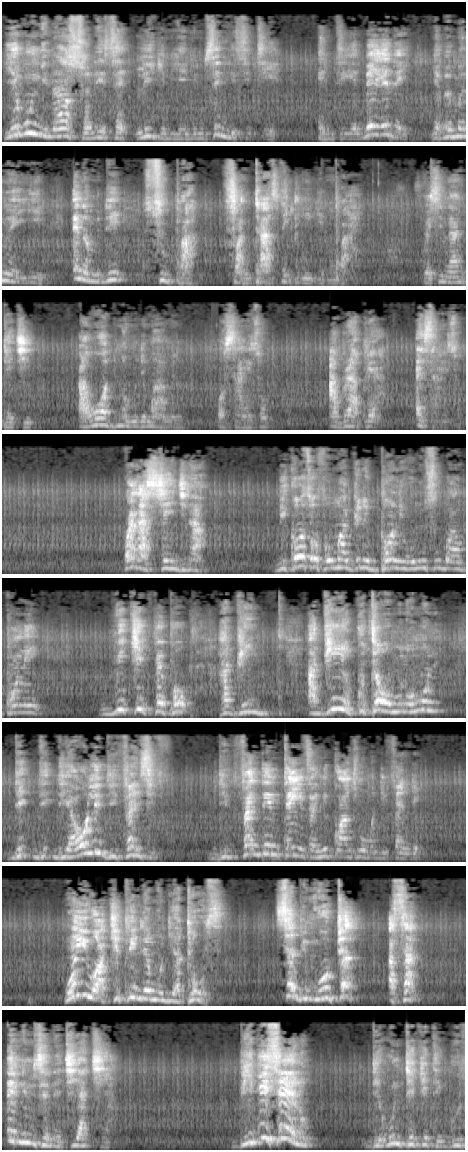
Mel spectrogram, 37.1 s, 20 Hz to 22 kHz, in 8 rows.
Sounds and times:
Speech: 0:00.0 - 0:14.0, 0:15.1 - 0:16.0, 0:16.6 - 0:27.4, 0:28.4 - 0:33.7, 0:34.8 - 0:37.1.

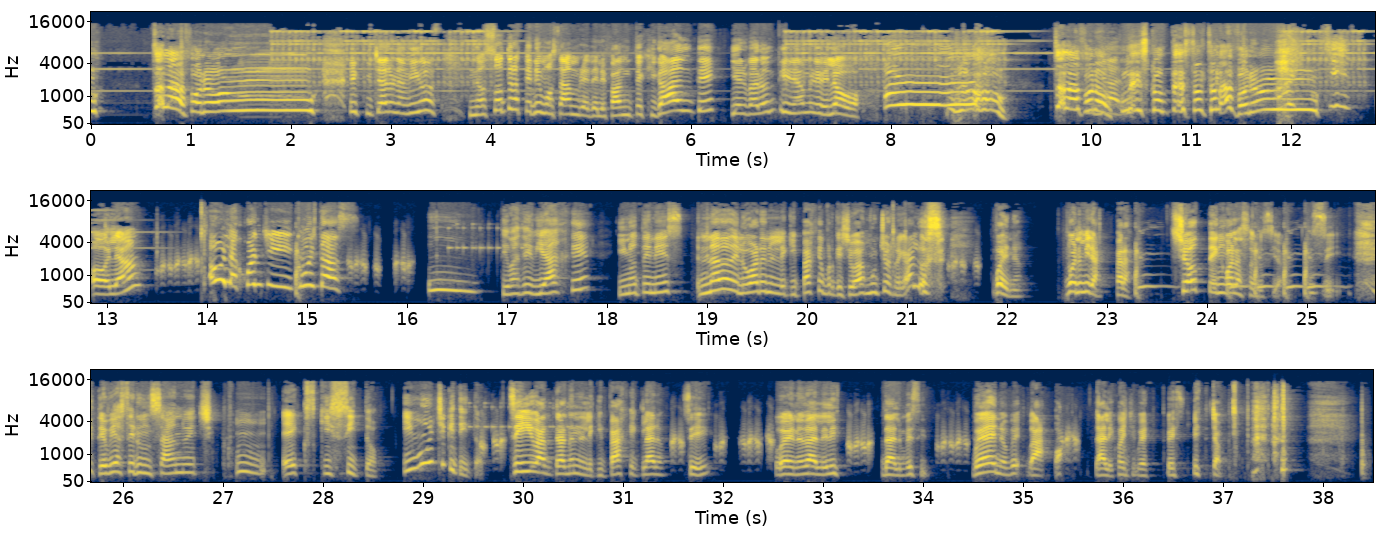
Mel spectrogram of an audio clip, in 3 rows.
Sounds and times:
Speech: 0:21.9 - 0:31.9.

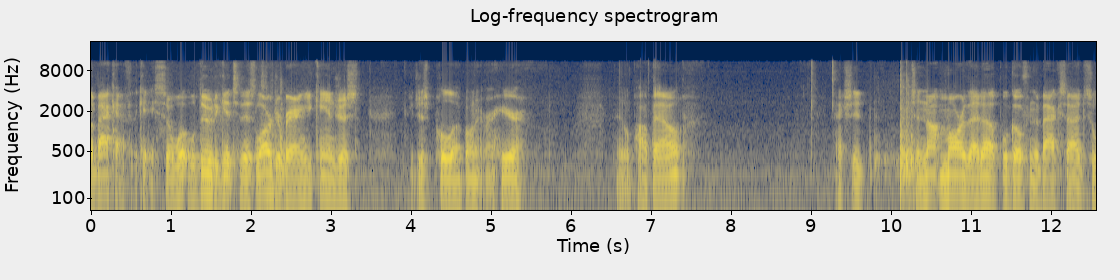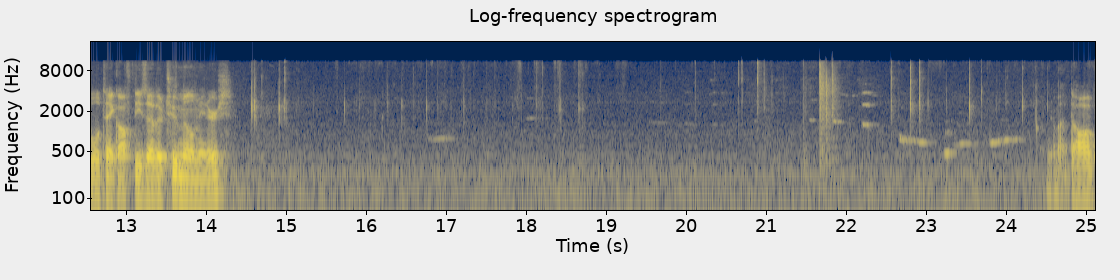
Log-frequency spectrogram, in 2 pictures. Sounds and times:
Speech: 0:00.0 - 0:03.4, 0:04.0 - 0:05.5, 0:06.6 - 0:07.5, 0:09.3 - 0:14.4, 0:24.5 - 0:25.1.

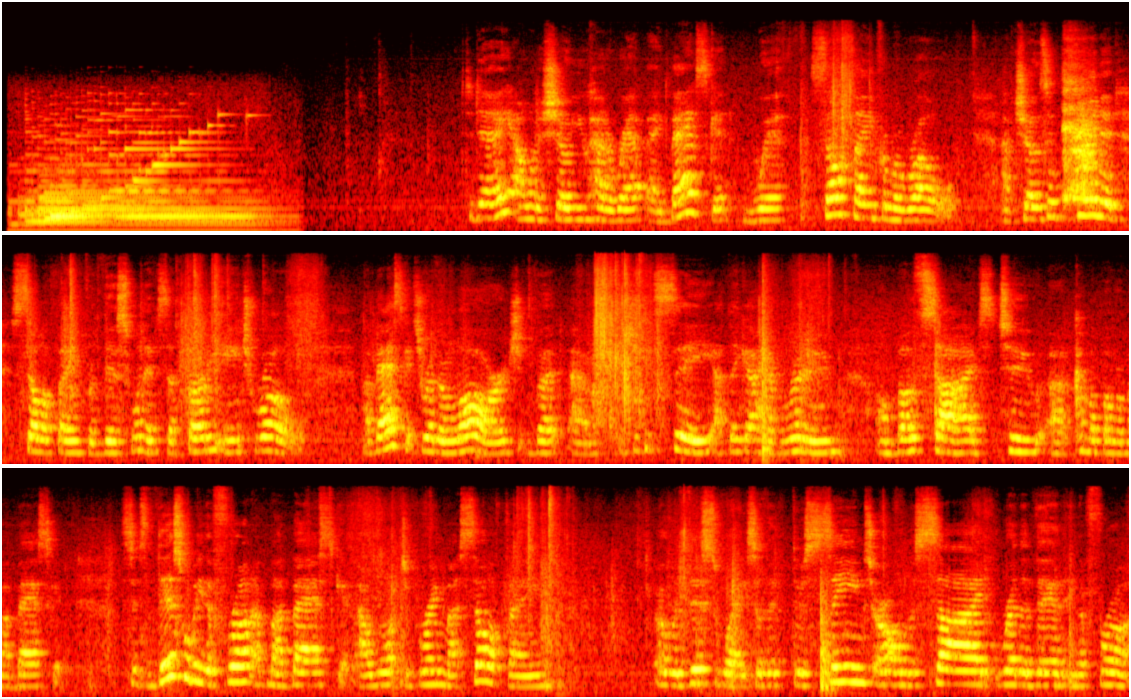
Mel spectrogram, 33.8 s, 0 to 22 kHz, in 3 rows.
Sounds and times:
Music: 0:00.0 - 0:03.0
Speech: 0:04.6 - 0:23.2, 0:23.8 - 0:28.1, 0:29.0 - 0:33.8.

